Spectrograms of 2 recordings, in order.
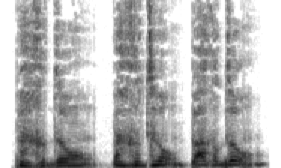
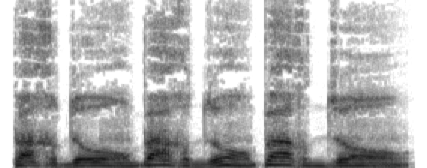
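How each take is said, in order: First: High, frightened pleading, drawn out; scared woman's high-pitched plea; trembling with fear. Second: High mocking falsetto mimicry; thin head-voice imitation, far above normal. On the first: A narrator's reading. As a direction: beg in terror at the top of the voice. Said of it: "Sa voix tremble de peur". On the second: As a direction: squeal it in a put-on falsetto. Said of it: "dit Raphaël d'une voix de fausset".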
